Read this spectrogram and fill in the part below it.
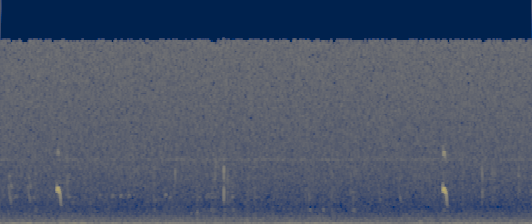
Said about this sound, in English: And there are calls coming from over there. I'm not sure which bird is giving flight calls. I think it's the wild bird.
